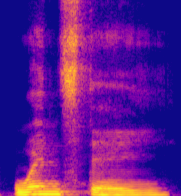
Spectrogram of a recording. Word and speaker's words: Wednesday: pronounce it it's called Wednesday the D in this word is silent let's see the second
